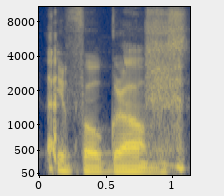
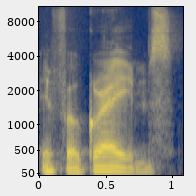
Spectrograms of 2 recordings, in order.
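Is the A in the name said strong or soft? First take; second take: soft; strong. First: The A is said as a soft vowel. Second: The A is said as a strong vowel. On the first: "Or a soft A" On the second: "which use a st- strong A as well"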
